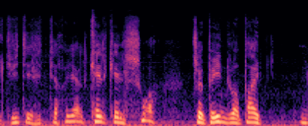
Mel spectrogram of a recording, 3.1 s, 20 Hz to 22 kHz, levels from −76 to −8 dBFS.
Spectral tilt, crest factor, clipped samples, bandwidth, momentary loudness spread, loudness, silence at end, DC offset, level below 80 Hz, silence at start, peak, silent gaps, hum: -6.5 dB/octave; 16 dB; under 0.1%; 15 kHz; 8 LU; -22 LUFS; 0 s; under 0.1%; -38 dBFS; 0 s; -6 dBFS; none; none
